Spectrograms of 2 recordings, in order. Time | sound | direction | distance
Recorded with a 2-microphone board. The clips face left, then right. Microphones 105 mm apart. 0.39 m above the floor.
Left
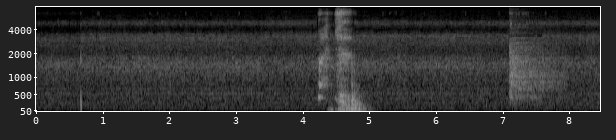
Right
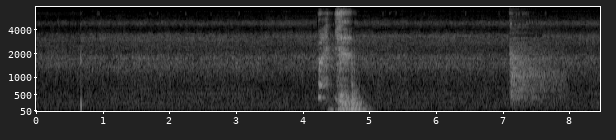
4.2 | a sneeze | 15° left (ahead or behind) | 0.9 m
7.1 | a clap | 70° left (ahead or behind) | 6.5 m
